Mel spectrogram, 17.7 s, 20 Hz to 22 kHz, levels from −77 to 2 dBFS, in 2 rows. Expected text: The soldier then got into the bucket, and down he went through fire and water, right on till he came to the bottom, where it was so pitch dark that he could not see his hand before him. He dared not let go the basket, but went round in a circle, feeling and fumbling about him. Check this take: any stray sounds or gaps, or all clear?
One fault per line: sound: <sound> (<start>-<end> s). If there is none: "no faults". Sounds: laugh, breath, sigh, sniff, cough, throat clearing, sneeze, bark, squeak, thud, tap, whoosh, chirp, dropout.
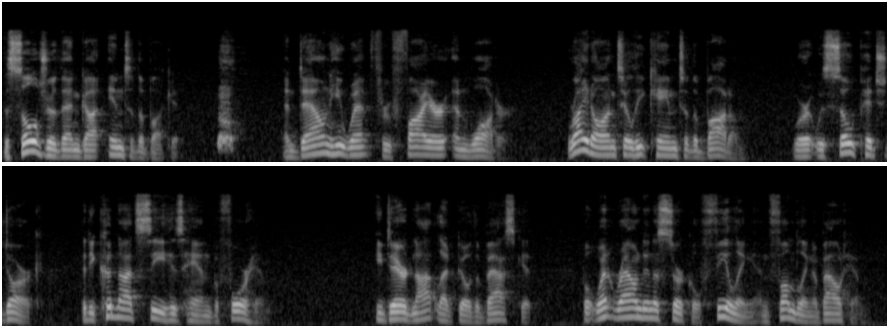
sound: bark (2.1-2.5 s)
